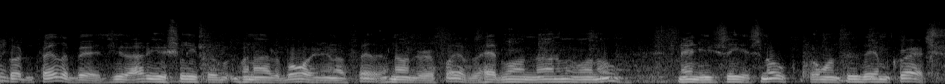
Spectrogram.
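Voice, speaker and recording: A man with an Appalachian accent speaks at a moderate pace with hardly any pauses. His voice sits at a medium pitch with ordinary variation. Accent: Appalachian Southern. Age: 80s+. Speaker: electric cooperative board president. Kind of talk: interview answer.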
